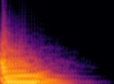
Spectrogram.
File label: Bass F, Bass Synth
